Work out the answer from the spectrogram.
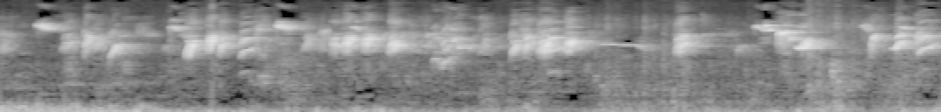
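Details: Male-stimulating European goldfinch song, batbata and sastasat style: continuous quick twittering with chirps, short buzzes and a thin drawn-out whistle, low background noise underneath.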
